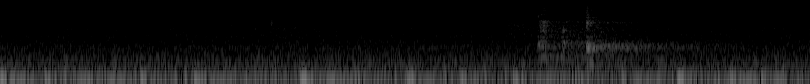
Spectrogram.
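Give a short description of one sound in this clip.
A man walks with slow, soft footsteps in a large echoing hall.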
